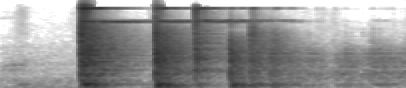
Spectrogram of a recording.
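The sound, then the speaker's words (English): A coin flipped to decide between pirates (heads) and ranchers (tails) lands on a hard surface and bounces several times in quick succession, each impact giving a bright metallic clink with a high ringing tone that fades away; it lands tails. No one speaks. “Don't flip it because we haven't decided who's what yet. Pirates are heads, ranchers are tails.”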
